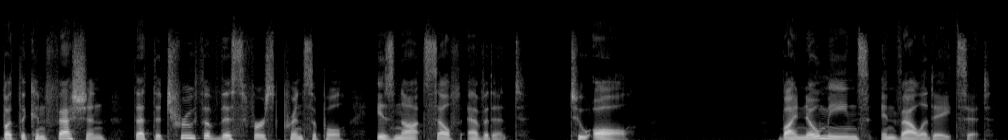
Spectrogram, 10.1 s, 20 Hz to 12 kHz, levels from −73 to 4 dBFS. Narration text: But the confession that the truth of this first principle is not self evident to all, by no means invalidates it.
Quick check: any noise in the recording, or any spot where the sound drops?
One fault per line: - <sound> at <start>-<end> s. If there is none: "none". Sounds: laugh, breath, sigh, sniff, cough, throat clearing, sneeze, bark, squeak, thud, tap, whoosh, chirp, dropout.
none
